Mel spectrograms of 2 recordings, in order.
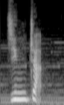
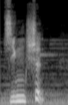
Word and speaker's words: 精湛: 而当他把精湛念作精慎，赡养念作瞻仰，且在发音中被镜头拍到岿然不动这个词竟然有注音时，人们就看出他识字不多，而且根本不知道自己念的是什么。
